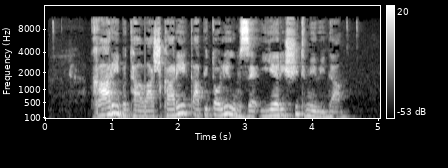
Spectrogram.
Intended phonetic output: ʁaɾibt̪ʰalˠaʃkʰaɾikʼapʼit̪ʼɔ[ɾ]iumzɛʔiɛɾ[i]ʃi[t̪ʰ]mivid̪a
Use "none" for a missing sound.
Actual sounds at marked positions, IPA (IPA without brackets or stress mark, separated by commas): l, i, t̪ʰ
